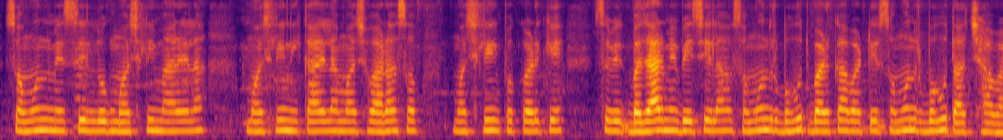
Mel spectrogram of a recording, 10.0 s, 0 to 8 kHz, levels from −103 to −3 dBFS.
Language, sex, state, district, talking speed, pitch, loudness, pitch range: Bhojpuri, female, Bihar, East Champaran, 155 wpm, 215 Hz, -24 LUFS, 205-225 Hz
